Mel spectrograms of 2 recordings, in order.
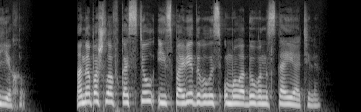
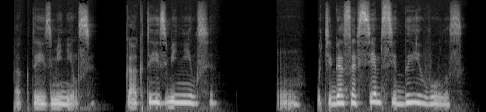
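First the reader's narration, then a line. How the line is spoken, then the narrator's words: Whispering woman. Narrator (Russian): она прошептала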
